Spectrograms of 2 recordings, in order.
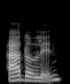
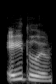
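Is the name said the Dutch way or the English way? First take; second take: Dutch; English. First: The name is said with Dutch sounds. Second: The name is said with English sounds. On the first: The speaker calls it wrong. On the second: The speaker calls it right.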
